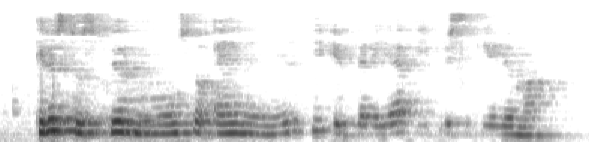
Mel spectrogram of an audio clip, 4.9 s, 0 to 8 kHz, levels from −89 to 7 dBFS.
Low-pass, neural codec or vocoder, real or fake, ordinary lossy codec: 7.2 kHz; none; real; MP3, 24 kbps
